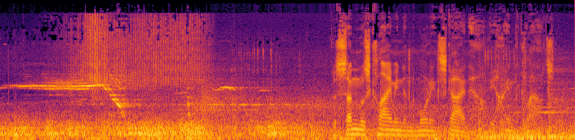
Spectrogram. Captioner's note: environment transition desert wind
